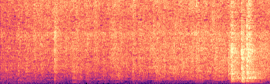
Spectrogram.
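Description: Fresh greens (shak) dropped into hot oil in a home kitchen pan, giving a steady broad sizzle throughout with a louder crackling burst near the end, and no talk.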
